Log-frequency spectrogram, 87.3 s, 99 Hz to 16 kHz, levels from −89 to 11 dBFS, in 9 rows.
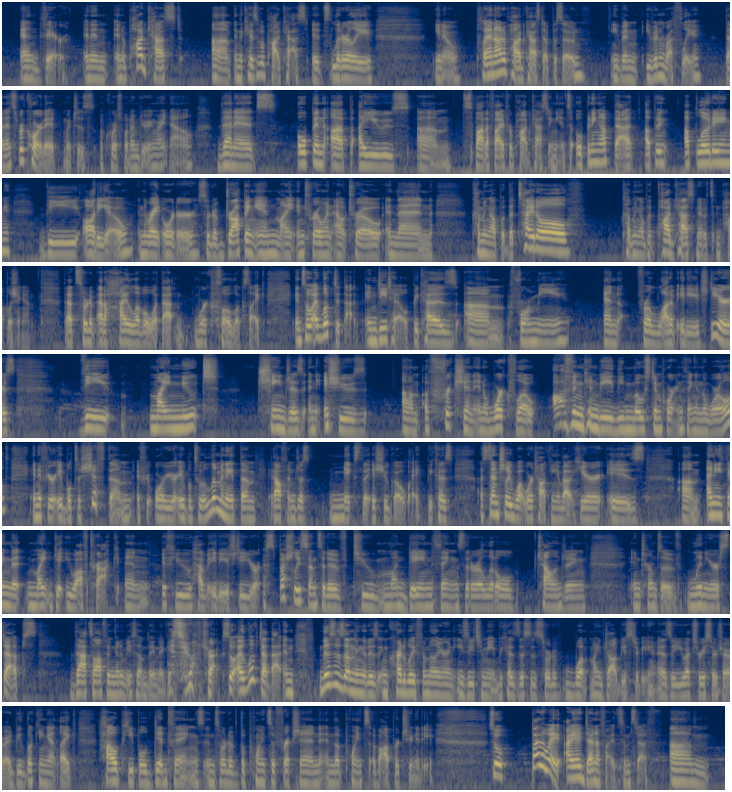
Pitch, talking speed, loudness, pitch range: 160 Hz, 185 wpm, -23 LUFS, 155-180 Hz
